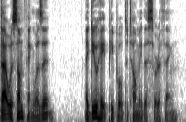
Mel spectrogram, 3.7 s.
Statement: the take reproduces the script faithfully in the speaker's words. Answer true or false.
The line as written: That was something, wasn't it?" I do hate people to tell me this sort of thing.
false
